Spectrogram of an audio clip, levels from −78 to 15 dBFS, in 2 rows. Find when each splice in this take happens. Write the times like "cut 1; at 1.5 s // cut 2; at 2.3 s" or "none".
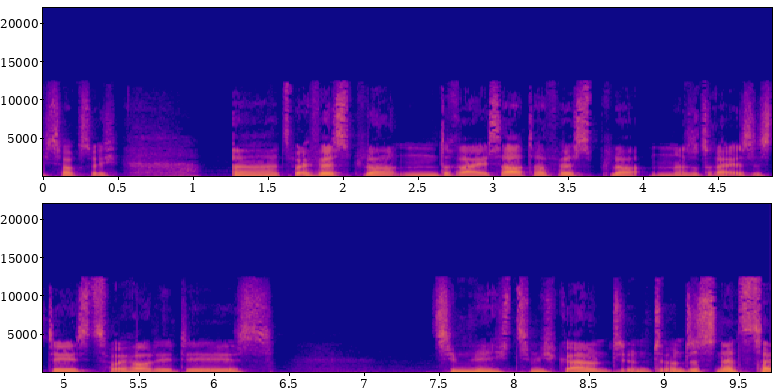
none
